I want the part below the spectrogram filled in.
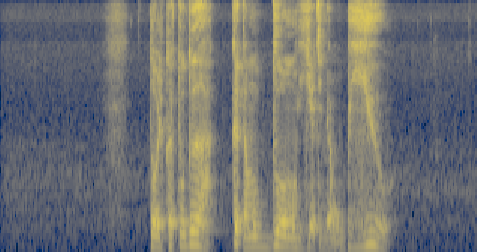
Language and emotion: Russian, angry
